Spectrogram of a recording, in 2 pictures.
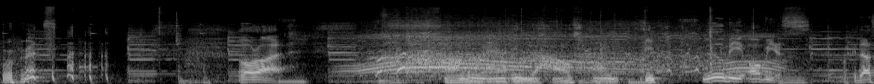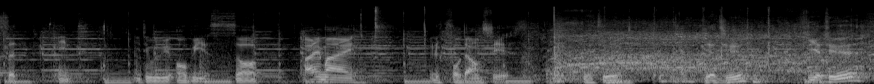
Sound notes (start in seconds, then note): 3.1 groaning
